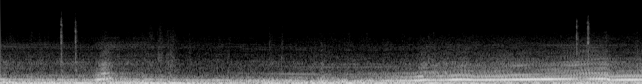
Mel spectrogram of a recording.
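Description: BMW E92 M3's V8 engine, heard from inside the car while it is driven gently on a not-yet-warm engine. The drone is steady, with a short rise in revs about a second in, then the revs climb for about two seconds and drop suddenly near the end.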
